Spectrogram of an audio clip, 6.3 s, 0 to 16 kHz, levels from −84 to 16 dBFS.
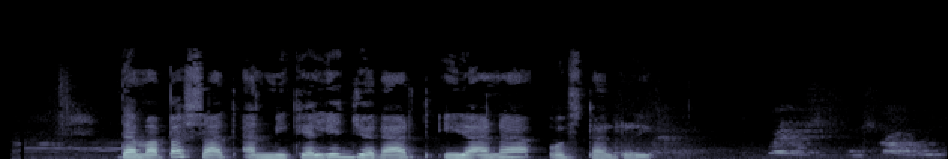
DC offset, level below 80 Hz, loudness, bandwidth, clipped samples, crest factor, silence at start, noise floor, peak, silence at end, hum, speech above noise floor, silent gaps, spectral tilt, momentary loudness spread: under 0.1%; -80 dBFS; -23 LUFS; 11 kHz; under 0.1%; 20 dB; 0.8 s; -64 dBFS; -4 dBFS; 0.05 s; none; 41 dB; none; -5 dB/octave; 20 LU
